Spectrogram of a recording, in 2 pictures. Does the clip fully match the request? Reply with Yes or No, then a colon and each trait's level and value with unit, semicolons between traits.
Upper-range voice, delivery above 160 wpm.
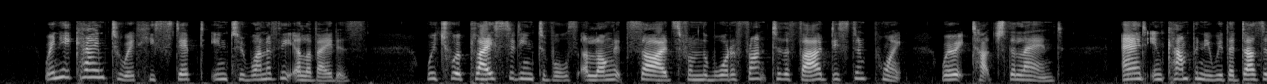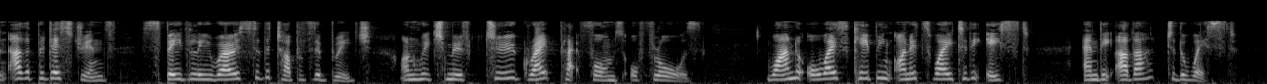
Yes: high, 230 Hz; average, 170 wpm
